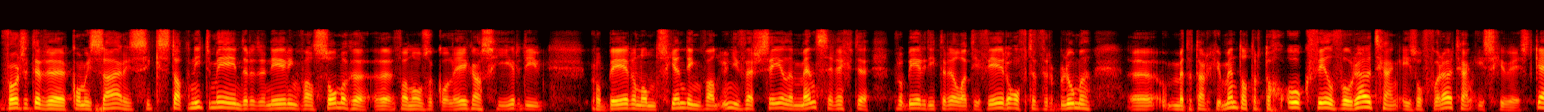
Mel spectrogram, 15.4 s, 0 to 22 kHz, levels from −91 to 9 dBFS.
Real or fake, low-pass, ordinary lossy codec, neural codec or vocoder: fake; 7.2 kHz; none; codec, 16 kHz, 2 kbps, X-Codec, HuBERT features, trained on LibriSpeech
